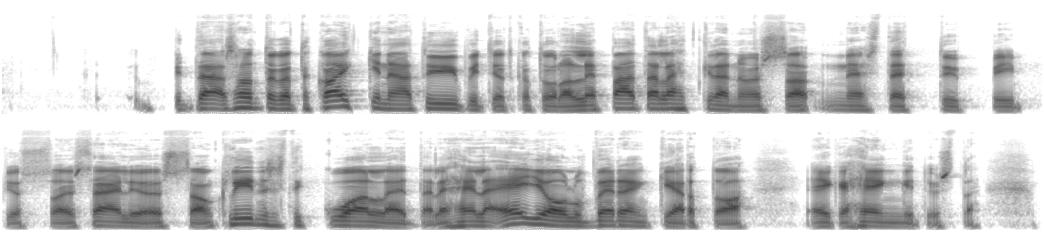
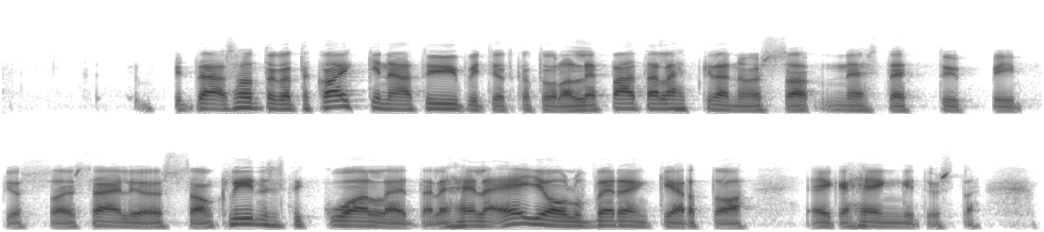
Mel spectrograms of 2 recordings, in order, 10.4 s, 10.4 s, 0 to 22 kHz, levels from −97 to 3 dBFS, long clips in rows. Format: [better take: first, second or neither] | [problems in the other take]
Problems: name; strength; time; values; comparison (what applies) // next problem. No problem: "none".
first | muffled; very; fading above 2.5 kHz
